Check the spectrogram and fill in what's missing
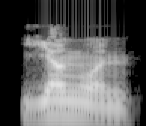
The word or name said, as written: young one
